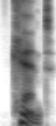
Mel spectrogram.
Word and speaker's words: can't: En cambio, can't es fuerte, necesita marcar la negación y se pronuncia can't, con una vocal más abierta, más larga y a menudo una T final clara y explosiva.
